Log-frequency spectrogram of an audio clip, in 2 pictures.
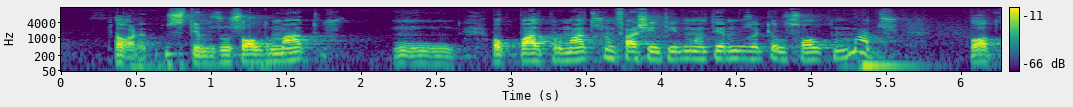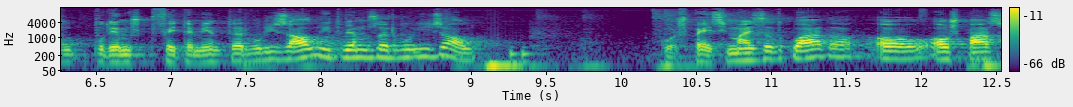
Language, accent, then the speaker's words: Portuguese; Vila Verde, Braga, Portugal; principalmente em alguns concelhos lá do norte, de onde eu sou originário do concelho de Vila Verde, Distrito de Braga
